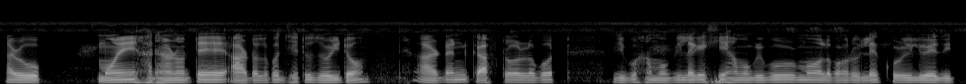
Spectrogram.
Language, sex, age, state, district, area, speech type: Assamese, male, 18-30, Assam, Lakhimpur, rural, spontaneous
